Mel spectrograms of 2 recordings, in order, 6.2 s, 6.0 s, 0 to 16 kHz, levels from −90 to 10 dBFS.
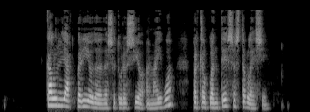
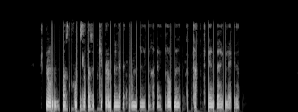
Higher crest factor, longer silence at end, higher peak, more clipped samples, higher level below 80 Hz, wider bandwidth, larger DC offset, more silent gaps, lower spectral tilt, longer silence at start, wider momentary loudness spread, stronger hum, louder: about the same, 22 dB vs 20 dB; second, 0.85 s vs 1.2 s; about the same, -4 dBFS vs -2 dBFS; neither; second, -72 dBFS vs -48 dBFS; first, 11.5 kHz vs 7.8 kHz; neither; second, none vs 0.84-0.91 s, 1.38-1.42 s; second, -4 dB/octave vs -6.5 dB/octave; about the same, 0.9 s vs 0.8 s; second, 9 LU vs 12 LU; neither; second, -24 LUFS vs -20 LUFS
